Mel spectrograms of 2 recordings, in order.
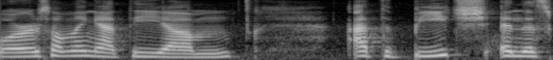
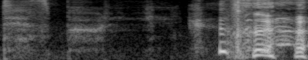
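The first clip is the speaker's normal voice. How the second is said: soft, hushed, breathy whisper; 2 semitones higher than usual. Speaker recounts his response to a question, imitating a whisper. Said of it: "He whispered".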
